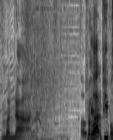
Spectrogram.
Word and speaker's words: Manon: And Manon is it Manon or Manon or as far as based off of what I'm hearing people say and what the computers the announcer says, it's Manon.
